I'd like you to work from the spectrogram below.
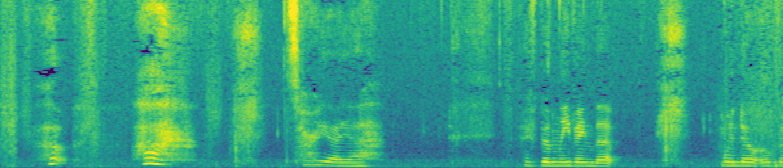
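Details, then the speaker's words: Repeated wet, voiced sneezes with small gasps from a congested person who is still sick with a cold and also allergic to a tree by an open window, sneezing while reading aloud. "so i'm really sneezy and um i'm still kind of i'm still kind of sick but i actually don't get that that sneezy normally when i'm sick"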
